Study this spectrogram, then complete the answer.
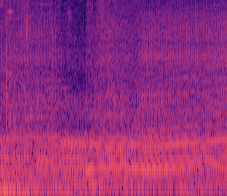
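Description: A car driven in the Fortnite video game: a steady, loud engine drone whose pitch bends upward briefly, with a faint tyre squeal mixed in, and no voices.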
